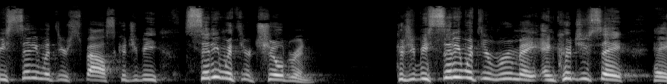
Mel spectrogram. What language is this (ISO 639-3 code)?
eng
